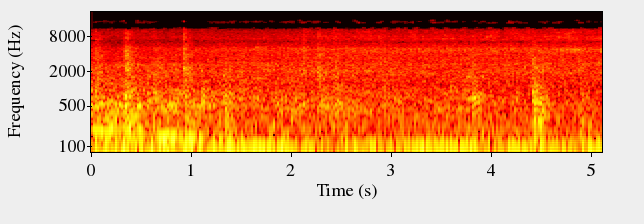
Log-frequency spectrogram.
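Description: Passenger train running on the tracks: a steady low rumble with a few sharp clacks of wheels over the rails.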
